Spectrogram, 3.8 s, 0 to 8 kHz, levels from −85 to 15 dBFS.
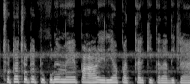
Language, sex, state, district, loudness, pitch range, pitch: Hindi, female, Punjab, Kapurthala, -18 LUFS, 200-230 Hz, 210 Hz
